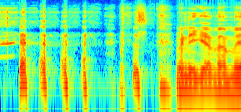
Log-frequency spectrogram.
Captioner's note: laughing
